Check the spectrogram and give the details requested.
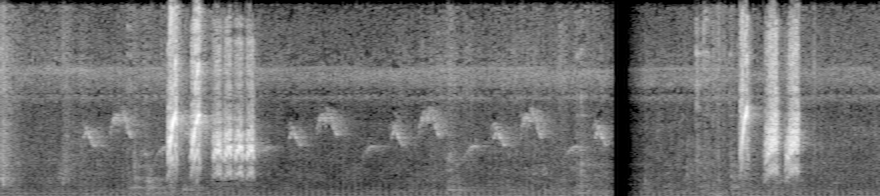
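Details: Wild cinereous tit repeating a rapid phrase of several sharp, piercing high notes, heard twice about three seconds apart, while faint short whistles from other birds fill the gap; recorded for training cage birds.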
